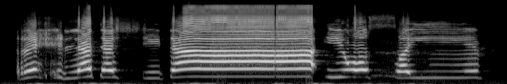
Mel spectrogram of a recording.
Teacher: حرف الحاء میں تھوڑا سا اور زور لگائیں ہا کی طرف نہیں جائے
